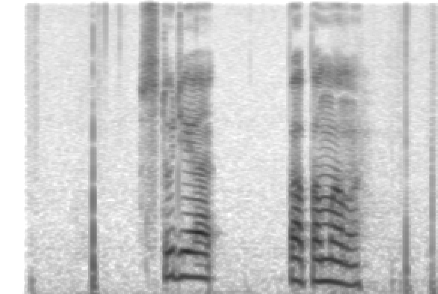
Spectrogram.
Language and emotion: Russian, neutral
